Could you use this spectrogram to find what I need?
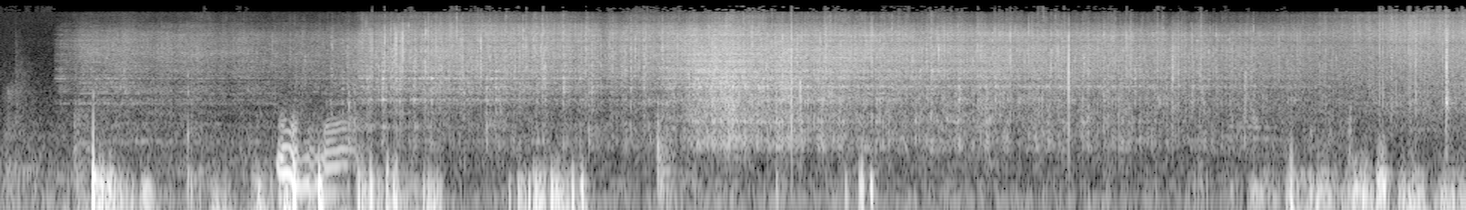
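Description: Burgers sizzle in a hot pan on the stove with a loud, steady crackling hiss. A few knocks and stirring sounds break in early on.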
